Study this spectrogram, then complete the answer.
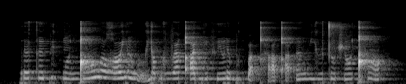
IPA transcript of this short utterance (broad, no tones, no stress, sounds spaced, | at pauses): ɾ ə t ə̃ pʲ ɒ k͡p õ ŋ͡ǃ ɔ̃ w o ʁ ɔ j ə̃ w o̰ j ɒ b ə v ɯ qʼ ɒ bʲ õ fʲ õ ɾ ə b ɯ k͡p o̰ qʰ o̰ qʼ o̰ ʔ ə̃ v j ɯ t õ ʃ ɔ̃ ǃʰ ɔ̃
